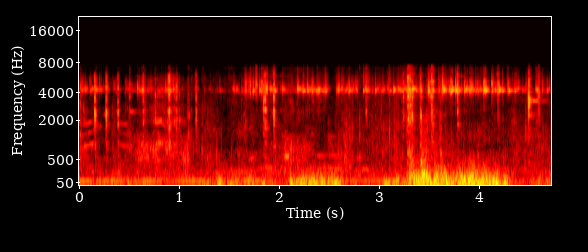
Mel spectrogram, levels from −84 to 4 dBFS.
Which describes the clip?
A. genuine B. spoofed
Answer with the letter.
A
